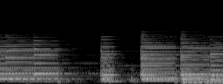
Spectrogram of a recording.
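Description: Grand piano played solo: a phrase dies away almost to nothing, then new chords are struck about a second in and again shortly after.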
